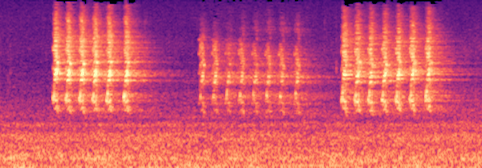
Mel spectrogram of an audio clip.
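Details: Steller's jays calling to keep contact in Monterey pine forest, Del Monte Forest: three rapid bursts of five to seven harsh, grating notes, each burst about a second long, with short pauses between.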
